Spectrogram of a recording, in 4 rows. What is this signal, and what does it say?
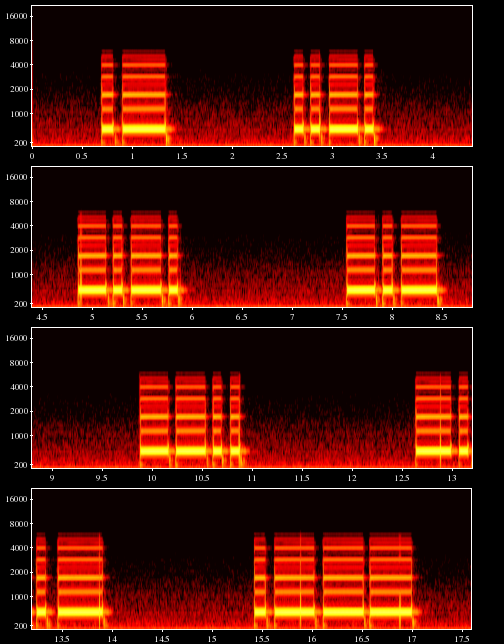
Morse code, heard as a keyed tone, about 13 wpm, spaced as for 5 wpm, 570 Hz. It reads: AFCKZXJ
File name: curso / ejercicio 37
